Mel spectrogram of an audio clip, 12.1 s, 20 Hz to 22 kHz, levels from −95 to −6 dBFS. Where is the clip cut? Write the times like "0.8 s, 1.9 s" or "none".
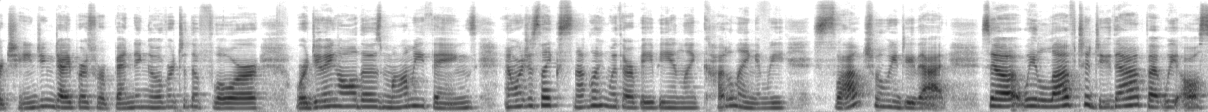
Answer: none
